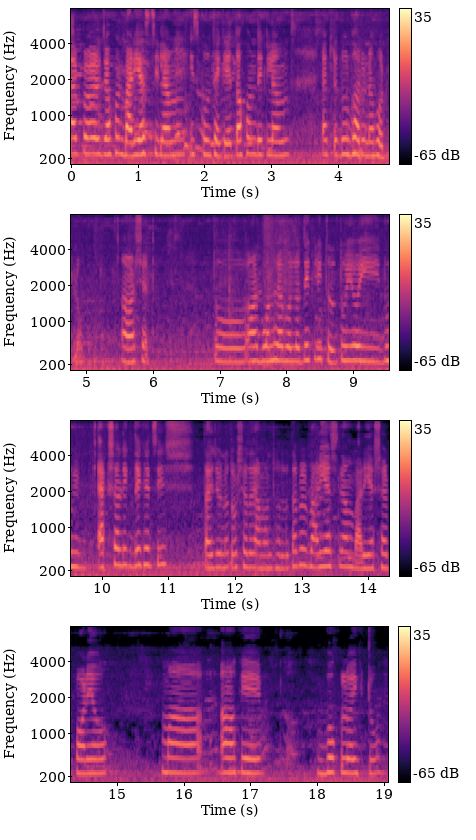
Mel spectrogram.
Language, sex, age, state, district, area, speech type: Bengali, female, 18-30, West Bengal, Dakshin Dinajpur, urban, spontaneous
